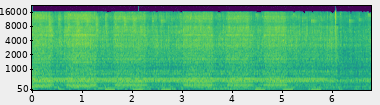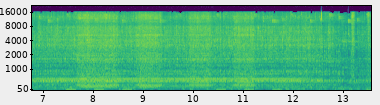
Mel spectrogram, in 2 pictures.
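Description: Milling machine spindle running with a steady whine, its end mill cutting a small brass hex part, with lower pulses coming and going irregularly as the cutter engages.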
